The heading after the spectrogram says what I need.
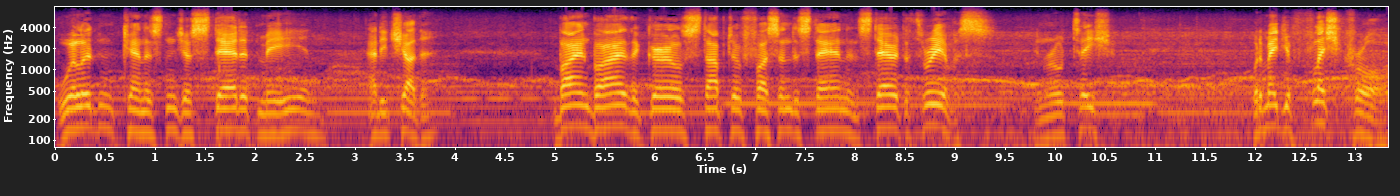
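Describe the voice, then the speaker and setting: An actor playing a plain-spoken, gruff bus driver with a folksy, firm manner in 1940s radio drama style. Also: male voice, medium pitch, natural voice. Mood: tense, narrating. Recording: muffled, noisy 1949 radio recording.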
